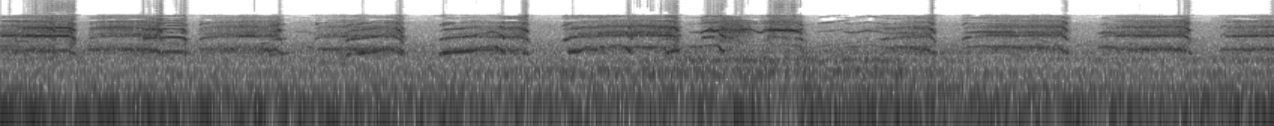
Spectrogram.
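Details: Peregrine falcon in Madrid at mid-morning, the female arriving at the nest with the remains of a pigeon; harsh, nasal, harmonic calls repeated rapidly, about ten short notes in close succession over steady background hum.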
